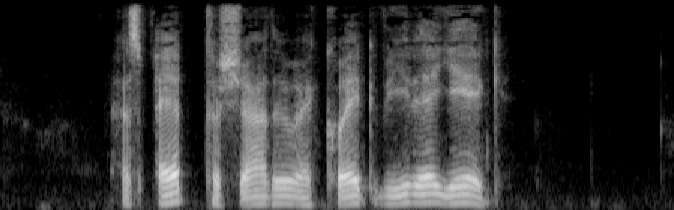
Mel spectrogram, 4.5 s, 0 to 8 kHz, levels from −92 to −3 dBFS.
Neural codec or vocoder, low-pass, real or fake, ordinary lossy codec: codec, 24 kHz, 0.9 kbps, WavTokenizer, medium speech release version 1; 7.2 kHz; fake; AAC, 48 kbps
